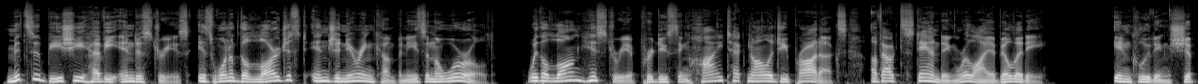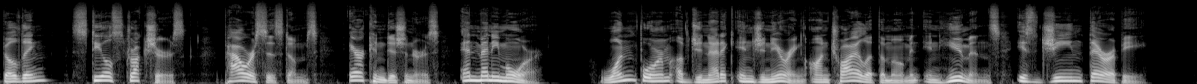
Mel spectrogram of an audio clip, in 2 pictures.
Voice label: US English Narration

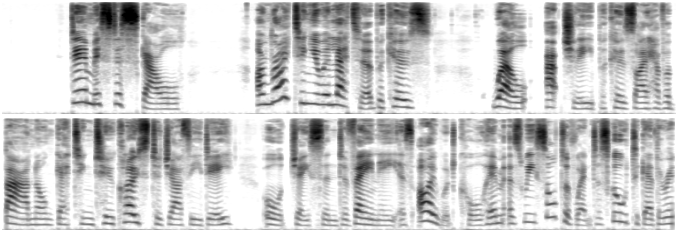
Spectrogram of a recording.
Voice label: Young Adult Novel Audiobook

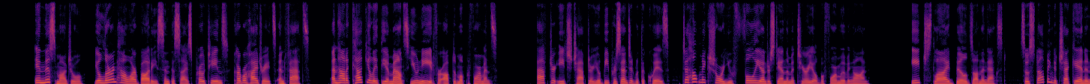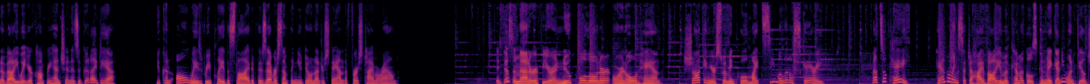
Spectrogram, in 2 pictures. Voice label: ELearning

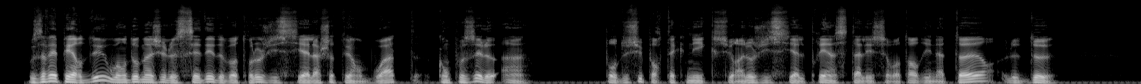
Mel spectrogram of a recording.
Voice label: French IVR

